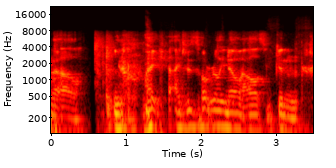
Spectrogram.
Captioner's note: laugh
